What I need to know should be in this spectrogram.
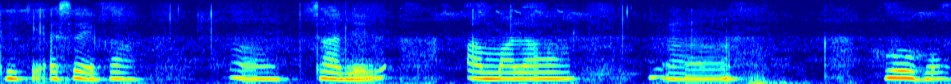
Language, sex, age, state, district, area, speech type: Marathi, female, 18-30, Maharashtra, Sindhudurg, rural, spontaneous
